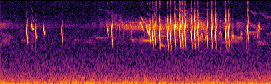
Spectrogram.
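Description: Linnet song: scattered high chirps give way to a fast, bright twittering burst of dry trills. Faint background hiss.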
